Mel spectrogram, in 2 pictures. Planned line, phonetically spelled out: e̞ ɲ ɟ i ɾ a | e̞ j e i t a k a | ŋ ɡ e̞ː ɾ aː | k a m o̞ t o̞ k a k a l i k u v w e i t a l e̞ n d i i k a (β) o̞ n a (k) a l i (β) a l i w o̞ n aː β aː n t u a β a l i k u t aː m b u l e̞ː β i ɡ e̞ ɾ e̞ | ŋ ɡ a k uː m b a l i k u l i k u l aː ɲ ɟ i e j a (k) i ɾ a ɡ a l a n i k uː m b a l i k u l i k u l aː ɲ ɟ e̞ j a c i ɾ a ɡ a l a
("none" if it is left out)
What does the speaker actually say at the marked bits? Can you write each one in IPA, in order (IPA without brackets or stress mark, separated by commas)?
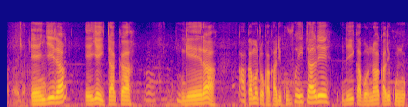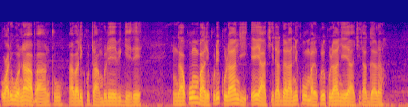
β, k, w, c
